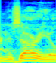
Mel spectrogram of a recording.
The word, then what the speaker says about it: Nazario: He'll face Adrian Ruiz, the number 9 hitter, then the top of the order, Nicholas O'Rourke and Benny Nazario. Or Nazario would be the right way to say that.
